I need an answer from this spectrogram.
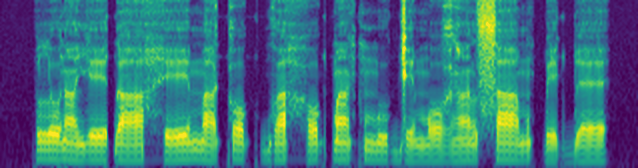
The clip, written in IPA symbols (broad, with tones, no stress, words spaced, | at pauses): lo˧ɾã˨jeː˨ɗaː˨ heː˨˦ma˨kɔ˦˨k ɡʷa˧hɔ˧k͡pã˦k mu˧ɡe˨mɔ˨ɣã˧l saː˦mk͡pe˨ɡ͡bɛ˧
